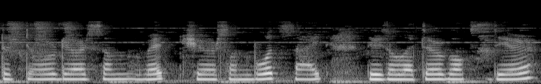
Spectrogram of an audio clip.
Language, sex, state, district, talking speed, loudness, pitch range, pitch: English, female, Mizoram, Aizawl, 175 wpm, -16 LUFS, 230-240 Hz, 235 Hz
